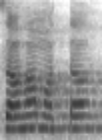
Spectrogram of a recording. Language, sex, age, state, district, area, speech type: Odia, female, 18-30, Odisha, Khordha, rural, read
